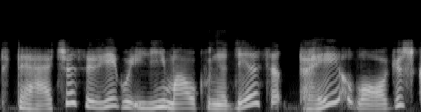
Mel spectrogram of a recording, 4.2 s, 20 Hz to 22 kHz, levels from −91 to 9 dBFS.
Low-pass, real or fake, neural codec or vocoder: 7.2 kHz; fake; codec, 16 kHz, 4 kbps, X-Codec, HuBERT features, trained on LibriSpeech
